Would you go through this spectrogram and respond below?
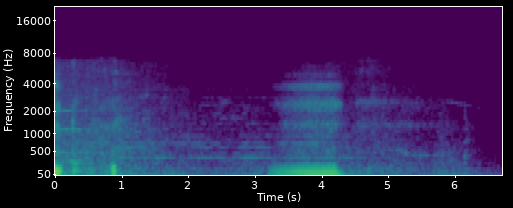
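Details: Dog asleep: one deep, rumbling snore lasting about a second, with faint music in the background; snoring.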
